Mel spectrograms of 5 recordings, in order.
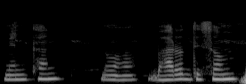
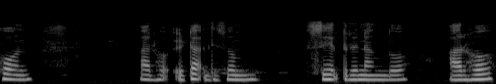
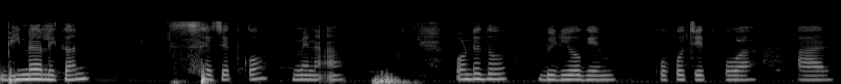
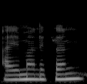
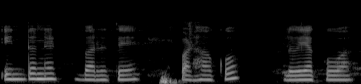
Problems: background sounds at intervals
